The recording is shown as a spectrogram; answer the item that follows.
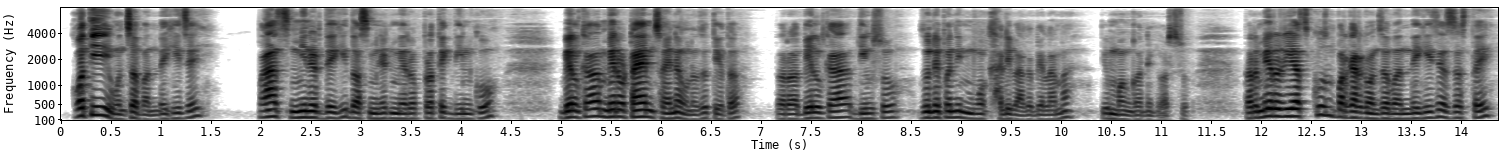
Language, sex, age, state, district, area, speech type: Nepali, male, 45-60, West Bengal, Darjeeling, rural, spontaneous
